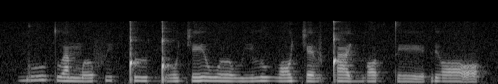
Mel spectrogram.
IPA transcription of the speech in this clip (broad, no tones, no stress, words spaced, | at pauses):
ɡutʷa mɤfi ǃɯɡ͡ǃo ce wɤ βilu βɔcɛvǃa ʎɔθte | ɾʲɔ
